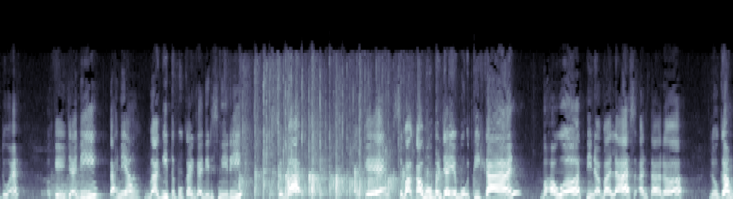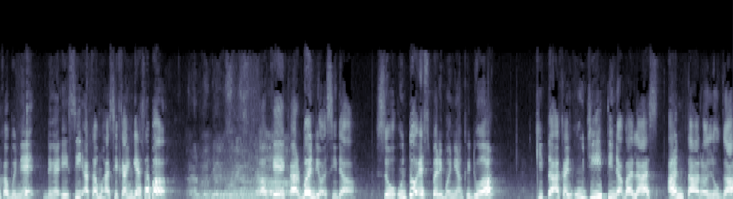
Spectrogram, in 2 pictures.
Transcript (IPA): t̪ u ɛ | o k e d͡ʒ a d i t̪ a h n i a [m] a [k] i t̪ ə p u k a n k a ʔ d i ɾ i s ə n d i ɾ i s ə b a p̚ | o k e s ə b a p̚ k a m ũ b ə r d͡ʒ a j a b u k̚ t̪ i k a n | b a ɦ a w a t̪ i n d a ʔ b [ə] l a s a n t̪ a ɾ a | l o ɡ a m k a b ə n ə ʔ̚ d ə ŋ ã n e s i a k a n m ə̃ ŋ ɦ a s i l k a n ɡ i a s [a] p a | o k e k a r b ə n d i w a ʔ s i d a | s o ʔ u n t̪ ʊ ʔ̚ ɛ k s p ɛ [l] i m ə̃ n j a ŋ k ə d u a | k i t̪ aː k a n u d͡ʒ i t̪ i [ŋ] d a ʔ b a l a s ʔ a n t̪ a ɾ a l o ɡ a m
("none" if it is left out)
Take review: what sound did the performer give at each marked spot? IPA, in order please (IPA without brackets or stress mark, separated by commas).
b, ɡ, a, a, ɾ, n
